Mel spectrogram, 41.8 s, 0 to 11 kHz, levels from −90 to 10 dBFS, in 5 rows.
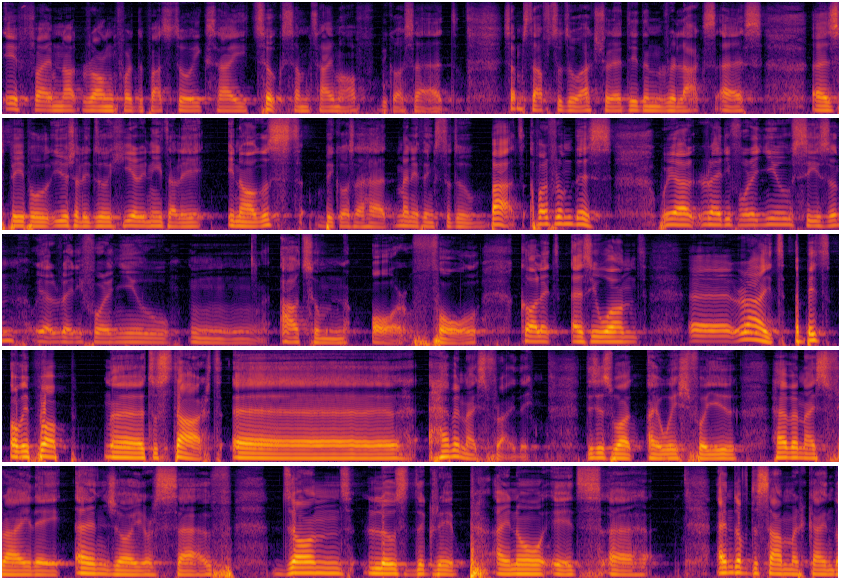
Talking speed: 155 wpm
